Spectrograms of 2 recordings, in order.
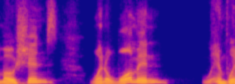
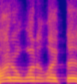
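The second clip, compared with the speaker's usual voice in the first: very high, indignant, angry outburst. Retelling how an acquaintance reacts when she doesn't get her way: imitating someone getting angry. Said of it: "get angry".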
